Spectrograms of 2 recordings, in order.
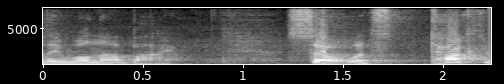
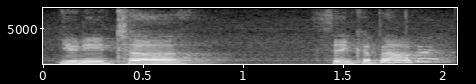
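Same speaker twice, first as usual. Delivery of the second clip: rising pitch at the end, a real question; 3 semitones higher than usual. Shown as a demonstration. Salesperson echoing the prospect's smoke screen, questioning rise. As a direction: echo it back as a question, lifting high at "it". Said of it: "repeat the smoke screen in a questioning tone".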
